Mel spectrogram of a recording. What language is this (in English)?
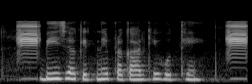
Chhattisgarhi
